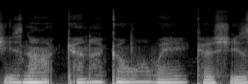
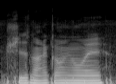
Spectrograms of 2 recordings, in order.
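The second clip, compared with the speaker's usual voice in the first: usual speaking voice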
